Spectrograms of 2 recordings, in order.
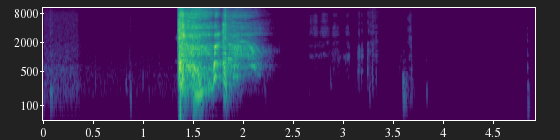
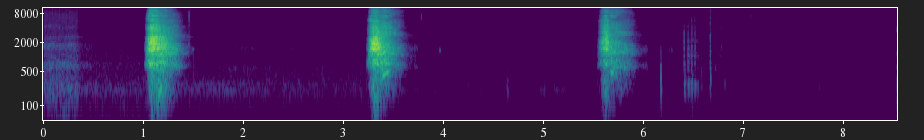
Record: {
  "cough_length": "4.9 s",
  "cough_amplitude": 29203,
  "cough_signal_mean_std_ratio": 0.24,
  "exhalation_length": "8.5 s",
  "exhalation_amplitude": 28007,
  "exhalation_signal_mean_std_ratio": 0.19,
  "survey_phase": "beta (2021-08-13 to 2022-03-07)",
  "age": "65+",
  "gender": "Female",
  "wearing_mask": "No",
  "symptom_cough_any": true,
  "symptom_fatigue": true,
  "symptom_onset": "12 days",
  "smoker_status": "Ex-smoker",
  "respiratory_condition_asthma": false,
  "respiratory_condition_other": false,
  "recruitment_source": "REACT",
  "submission_delay": "6 days",
  "covid_test_result": "Negative",
  "covid_test_method": "RT-qPCR",
  "influenza_a_test_result": "Unknown/Void",
  "influenza_b_test_result": "Unknown/Void"
}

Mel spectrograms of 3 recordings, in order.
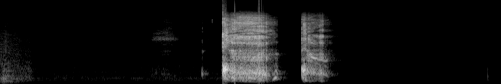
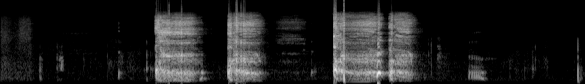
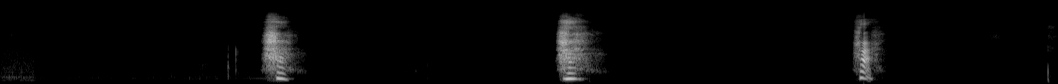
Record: {
  "cough_length": "5.0 s",
  "cough_amplitude": 26028,
  "cough_signal_mean_std_ratio": 0.29,
  "three_cough_length": "5.9 s",
  "three_cough_amplitude": 26028,
  "three_cough_signal_mean_std_ratio": 0.39,
  "exhalation_length": "10.6 s",
  "exhalation_amplitude": 25036,
  "exhalation_signal_mean_std_ratio": 0.19,
  "survey_phase": "alpha (2021-03-01 to 2021-08-12)",
  "age": "18-44",
  "gender": "Female",
  "wearing_mask": "No",
  "symptom_cough_any": true,
  "symptom_fatigue": true,
  "symptom_headache": true,
  "symptom_change_to_sense_of_smell_or_taste": true,
  "symptom_onset": "5 days",
  "smoker_status": "Never smoked",
  "respiratory_condition_asthma": false,
  "respiratory_condition_other": false,
  "recruitment_source": "Test and Trace",
  "submission_delay": "1 day",
  "covid_test_result": "Positive",
  "covid_test_method": "RT-qPCR",
  "covid_ct_value": 20.3,
  "covid_ct_gene": "N gene",
  "covid_ct_mean": 20.7,
  "covid_viral_load": "160000 copies/ml",
  "covid_viral_load_category": "Low viral load (10K-1M copies/ml)"
}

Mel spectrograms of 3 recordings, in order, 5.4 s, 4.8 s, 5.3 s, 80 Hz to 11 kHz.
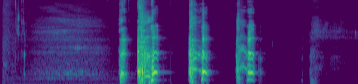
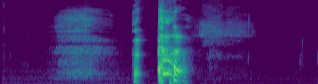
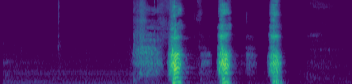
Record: {
  "three_cough_length": "5.4 s",
  "three_cough_amplitude": 32767,
  "three_cough_signal_mean_std_ratio": 0.29,
  "cough_length": "4.8 s",
  "cough_amplitude": 30508,
  "cough_signal_mean_std_ratio": 0.25,
  "exhalation_length": "5.3 s",
  "exhalation_amplitude": 32768,
  "exhalation_signal_mean_std_ratio": 0.22,
  "survey_phase": "beta (2021-08-13 to 2022-03-07)",
  "age": "45-64",
  "gender": "Male",
  "wearing_mask": "No",
  "symptom_none": true,
  "smoker_status": "Never smoked",
  "respiratory_condition_asthma": false,
  "respiratory_condition_other": false,
  "recruitment_source": "REACT",
  "submission_delay": "1 day",
  "covid_test_result": "Negative",
  "covid_test_method": "RT-qPCR"
}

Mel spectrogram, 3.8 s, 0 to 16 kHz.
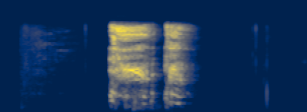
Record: {
  "cough_length": "3.8 s",
  "cough_amplitude": 27080,
  "cough_signal_mean_std_ratio": 0.37,
  "survey_phase": "alpha (2021-03-01 to 2021-08-12)",
  "age": "18-44",
  "gender": "Male",
  "wearing_mask": "No",
  "symptom_cough_any": true,
  "symptom_fatigue": true,
  "symptom_fever_high_temperature": true,
  "symptom_headache": true,
  "smoker_status": "Never smoked",
  "respiratory_condition_asthma": false,
  "respiratory_condition_other": false,
  "recruitment_source": "Test and Trace",
  "submission_delay": "1 day",
  "covid_test_result": "Positive",
  "covid_test_method": "RT-qPCR",
  "covid_ct_value": 19.2,
  "covid_ct_gene": "ORF1ab gene"
}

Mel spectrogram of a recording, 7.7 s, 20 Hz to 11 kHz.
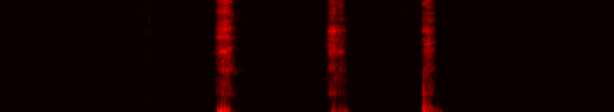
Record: {
  "exhalation_length": "7.7 s",
  "exhalation_amplitude": 4249,
  "exhalation_signal_mean_std_ratio": 0.22,
  "survey_phase": "beta (2021-08-13 to 2022-03-07)",
  "age": "45-64",
  "gender": "Male",
  "wearing_mask": "No",
  "symptom_cough_any": true,
  "symptom_new_continuous_cough": true,
  "symptom_runny_or_blocked_nose": true,
  "symptom_shortness_of_breath": true,
  "symptom_fatigue": true,
  "symptom_headache": true,
  "symptom_change_to_sense_of_smell_or_taste": true,
  "smoker_status": "Ex-smoker",
  "respiratory_condition_asthma": false,
  "respiratory_condition_other": false,
  "recruitment_source": "Test and Trace",
  "submission_delay": "1 day",
  "covid_test_result": "Positive",
  "covid_test_method": "RT-qPCR"
}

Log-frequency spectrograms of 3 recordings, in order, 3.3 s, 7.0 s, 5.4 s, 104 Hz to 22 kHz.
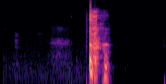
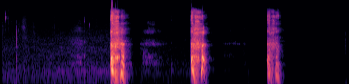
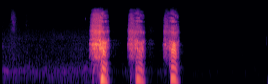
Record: {
  "cough_length": "3.3 s",
  "cough_amplitude": 32768,
  "cough_signal_mean_std_ratio": 0.19,
  "three_cough_length": "7.0 s",
  "three_cough_amplitude": 32768,
  "three_cough_signal_mean_std_ratio": 0.21,
  "exhalation_length": "5.4 s",
  "exhalation_amplitude": 28549,
  "exhalation_signal_mean_std_ratio": 0.27,
  "survey_phase": "beta (2021-08-13 to 2022-03-07)",
  "age": "45-64",
  "gender": "Male",
  "wearing_mask": "No",
  "symptom_none": true,
  "symptom_onset": "9 days",
  "smoker_status": "Never smoked",
  "respiratory_condition_asthma": false,
  "respiratory_condition_other": false,
  "recruitment_source": "REACT",
  "submission_delay": "3 days",
  "covid_test_result": "Negative",
  "covid_test_method": "RT-qPCR"
}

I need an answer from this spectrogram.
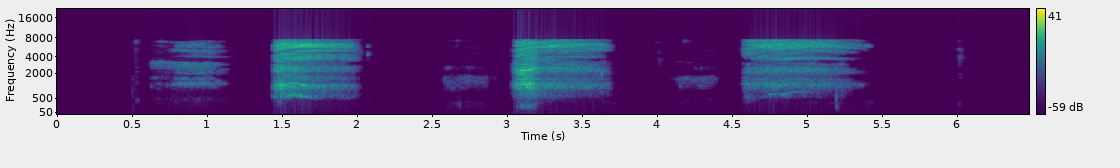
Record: {
  "exhalation_length": "6.5 s",
  "exhalation_amplitude": 23369,
  "exhalation_signal_mean_std_ratio": 0.35,
  "survey_phase": "beta (2021-08-13 to 2022-03-07)",
  "age": "45-64",
  "gender": "Male",
  "wearing_mask": "No",
  "symptom_none": true,
  "smoker_status": "Ex-smoker",
  "respiratory_condition_asthma": false,
  "respiratory_condition_other": false,
  "recruitment_source": "REACT",
  "submission_delay": "2 days",
  "covid_test_result": "Negative",
  "covid_test_method": "RT-qPCR",
  "influenza_a_test_result": "Unknown/Void",
  "influenza_b_test_result": "Unknown/Void"
}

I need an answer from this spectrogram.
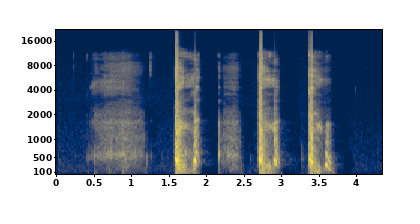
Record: {
  "three_cough_length": "4.4 s",
  "three_cough_amplitude": 32768,
  "three_cough_signal_mean_std_ratio": 0.29,
  "survey_phase": "beta (2021-08-13 to 2022-03-07)",
  "age": "18-44",
  "gender": "Female",
  "wearing_mask": "No",
  "symptom_cough_any": true,
  "symptom_new_continuous_cough": true,
  "symptom_runny_or_blocked_nose": true,
  "symptom_shortness_of_breath": true,
  "symptom_sore_throat": true,
  "symptom_fatigue": true,
  "symptom_fever_high_temperature": true,
  "symptom_change_to_sense_of_smell_or_taste": true,
  "symptom_loss_of_taste": true,
  "symptom_onset": "3 days",
  "smoker_status": "Current smoker (1 to 10 cigarettes per day)",
  "respiratory_condition_asthma": false,
  "respiratory_condition_other": false,
  "recruitment_source": "Test and Trace",
  "submission_delay": "1 day",
  "covid_test_result": "Positive",
  "covid_test_method": "RT-qPCR",
  "covid_ct_value": 24.8,
  "covid_ct_gene": "ORF1ab gene"
}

